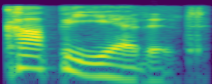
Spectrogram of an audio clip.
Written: copyedit

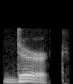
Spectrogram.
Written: dirk

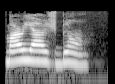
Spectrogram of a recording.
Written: mariage blanc

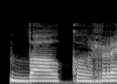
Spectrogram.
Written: baal kore

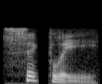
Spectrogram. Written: sickly

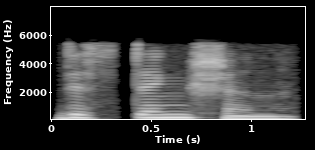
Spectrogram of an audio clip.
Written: distinction

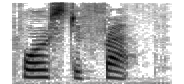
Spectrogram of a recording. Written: force de frappe

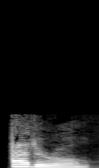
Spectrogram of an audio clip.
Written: adurol

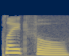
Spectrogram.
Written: plateful

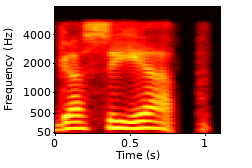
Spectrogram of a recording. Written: gussy up

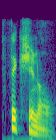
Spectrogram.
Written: fictional

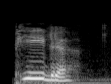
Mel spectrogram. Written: pide

